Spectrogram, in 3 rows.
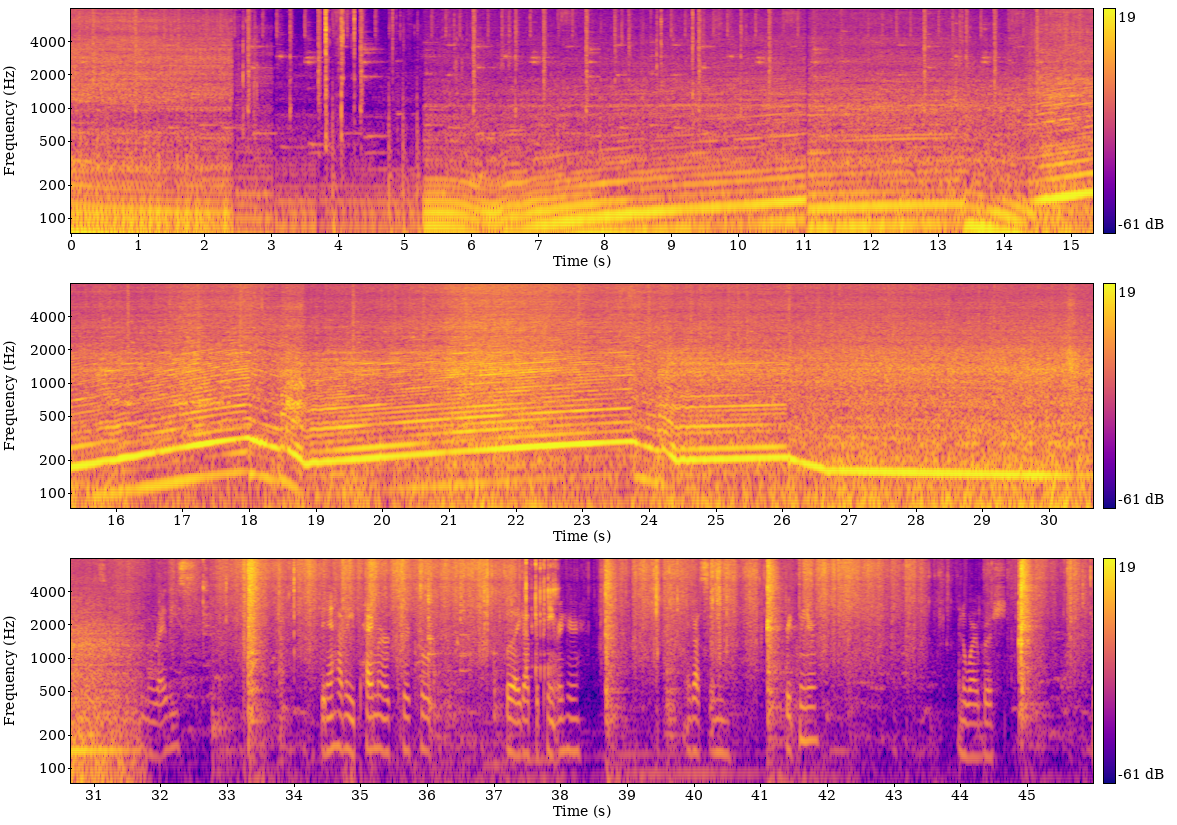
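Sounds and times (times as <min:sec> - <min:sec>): car engine accelerating: 0:00.0 - 0:03.0, 0:05.3 - 0:31.8.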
